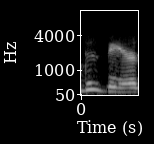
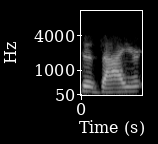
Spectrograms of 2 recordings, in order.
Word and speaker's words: Desir: Yes, Dr. Renee, it's Armelle Desir. The last name is like desire. It's French. Actually, intention does mean desire, but just the E is silent, so it's Desir.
